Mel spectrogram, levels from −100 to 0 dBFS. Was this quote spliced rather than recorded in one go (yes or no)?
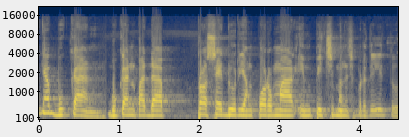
no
